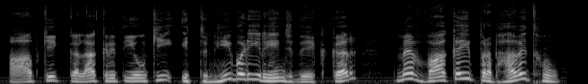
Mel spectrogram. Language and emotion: Hindi, happy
